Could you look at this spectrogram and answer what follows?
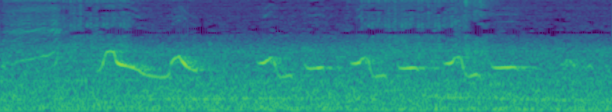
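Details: Training master song of a white-rumped shama: a quick run of clear whistled notes, short upward slides mixed with level tones, about eight phrases in three seconds, with constant faint hiss behind.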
